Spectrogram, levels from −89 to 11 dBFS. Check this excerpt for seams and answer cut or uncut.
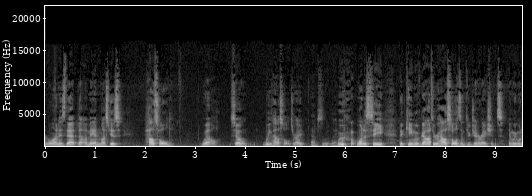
cut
